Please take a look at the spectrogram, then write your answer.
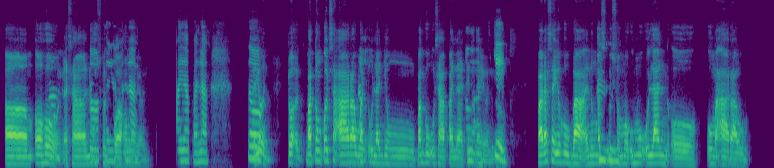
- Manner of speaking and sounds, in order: static
- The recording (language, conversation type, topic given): Filipino, unstructured, Ano ang mas gusto mo: umulan o maging maaraw?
